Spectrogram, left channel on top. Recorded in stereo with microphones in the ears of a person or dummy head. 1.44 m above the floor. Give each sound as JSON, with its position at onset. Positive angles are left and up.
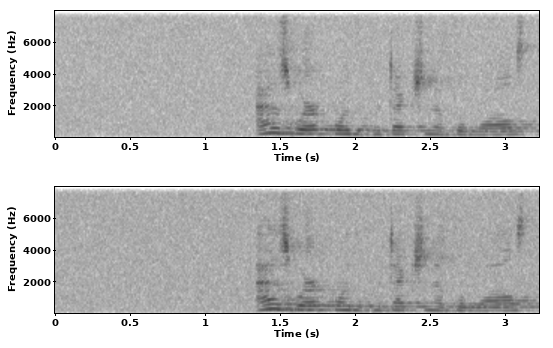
{"t": 1.3, "sound": "a woman speaking", "side_deg": 20, "distance_m": 3.5}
